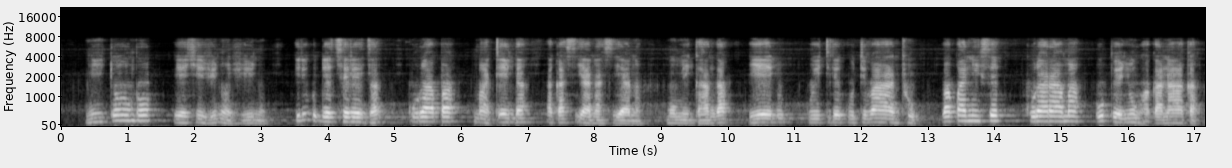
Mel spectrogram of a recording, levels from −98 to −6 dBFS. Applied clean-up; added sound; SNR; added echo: neural separator model SepFormer DNS4.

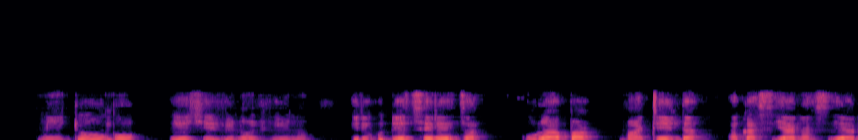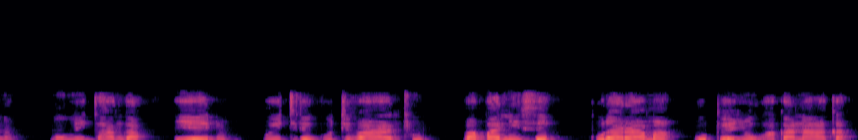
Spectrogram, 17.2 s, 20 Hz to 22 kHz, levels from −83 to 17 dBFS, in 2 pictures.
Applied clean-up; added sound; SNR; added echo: neural mask model DeepFilterNet 3.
